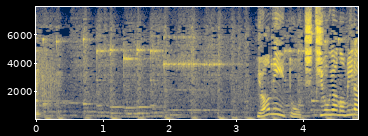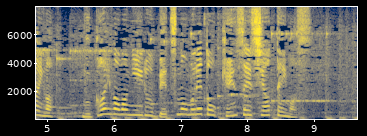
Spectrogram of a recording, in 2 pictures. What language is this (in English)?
Japanese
